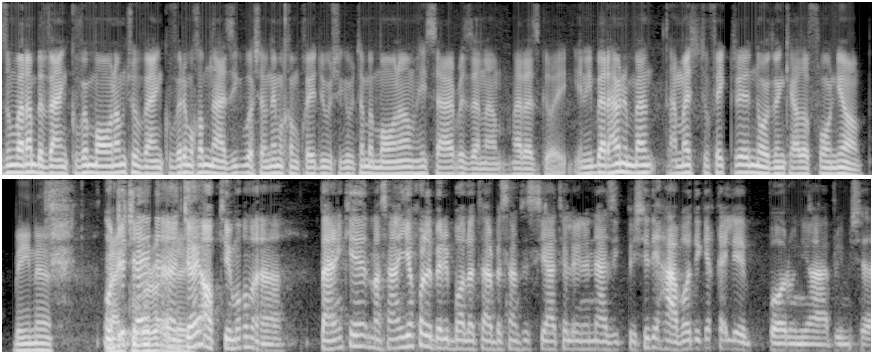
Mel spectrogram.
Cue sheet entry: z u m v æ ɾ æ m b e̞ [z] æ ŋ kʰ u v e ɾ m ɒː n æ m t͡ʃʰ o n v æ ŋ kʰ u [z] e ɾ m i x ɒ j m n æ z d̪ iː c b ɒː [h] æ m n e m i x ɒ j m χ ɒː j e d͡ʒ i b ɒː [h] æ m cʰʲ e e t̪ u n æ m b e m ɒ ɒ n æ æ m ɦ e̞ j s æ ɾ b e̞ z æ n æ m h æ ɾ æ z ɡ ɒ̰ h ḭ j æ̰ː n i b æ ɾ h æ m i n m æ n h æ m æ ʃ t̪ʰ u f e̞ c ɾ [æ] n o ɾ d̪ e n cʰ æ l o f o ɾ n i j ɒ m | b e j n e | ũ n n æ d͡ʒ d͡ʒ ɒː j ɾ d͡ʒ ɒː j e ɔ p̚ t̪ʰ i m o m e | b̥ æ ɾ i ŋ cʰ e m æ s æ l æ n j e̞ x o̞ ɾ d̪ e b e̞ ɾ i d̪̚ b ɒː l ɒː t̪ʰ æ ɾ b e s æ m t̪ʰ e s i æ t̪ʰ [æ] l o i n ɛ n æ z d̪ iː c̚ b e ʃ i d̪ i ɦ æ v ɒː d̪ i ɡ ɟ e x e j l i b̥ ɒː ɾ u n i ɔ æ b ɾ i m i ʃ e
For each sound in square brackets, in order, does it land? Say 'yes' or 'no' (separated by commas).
no, no, no, no, no, no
